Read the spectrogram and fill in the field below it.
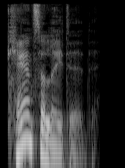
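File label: "cancellated", British English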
